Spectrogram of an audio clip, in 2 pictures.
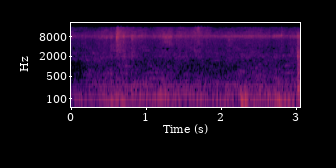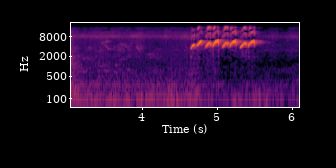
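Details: Low rumbling background noise with a faint click, then a pied bushchat delivers a short, rapid burst of about seven high, rising chirped notes.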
